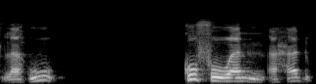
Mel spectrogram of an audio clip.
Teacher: izhar halq dibaca jelas tanwin menghadapi hamzah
